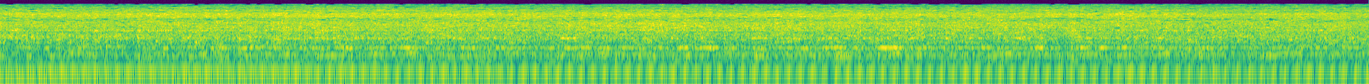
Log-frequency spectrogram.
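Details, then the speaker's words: Suzuki Nex FI scooter, weak and noisy climbing hills, engine running with rear wheel spinning: loud coarse rumble with fast uneven rattle that fades when the wheel is braked; suspected CVT or gearbox, worn gearbox bearings. "Oke kalau di analisa awalnya ini sewaktu mesin hidup Intinya kalau ban ini muter ban belakangmu terus suara kemerangsangnya itu bener-bener bener-bener keras tapi sewaktu Bali ini direm nggak muter ini suara kempresinya sedikit menghilang"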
